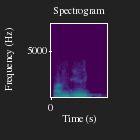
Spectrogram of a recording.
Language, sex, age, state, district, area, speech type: Punjabi, male, 45-60, Punjab, Moga, rural, conversation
